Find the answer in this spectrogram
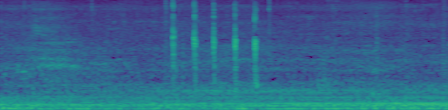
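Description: A Toyota Corolla's engine idling with a steady low hum, and a quick run of five or six light plastic clicks a little under two seconds in as the loose centre dashboard panel and head unit are handled.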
